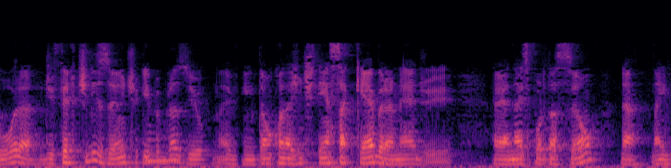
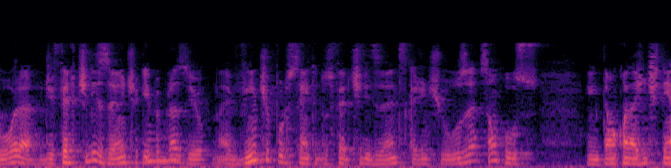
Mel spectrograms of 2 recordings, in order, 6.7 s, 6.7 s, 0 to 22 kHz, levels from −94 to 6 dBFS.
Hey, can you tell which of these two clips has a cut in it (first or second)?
first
